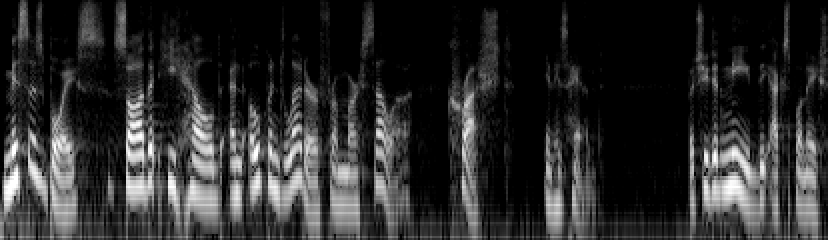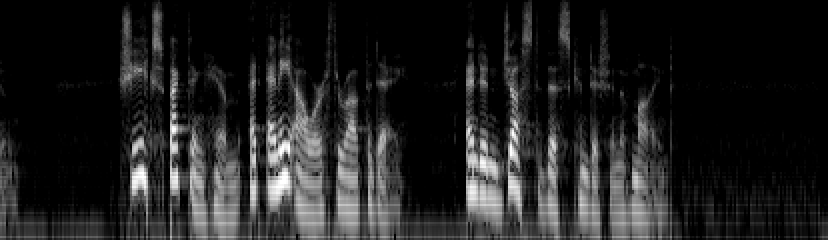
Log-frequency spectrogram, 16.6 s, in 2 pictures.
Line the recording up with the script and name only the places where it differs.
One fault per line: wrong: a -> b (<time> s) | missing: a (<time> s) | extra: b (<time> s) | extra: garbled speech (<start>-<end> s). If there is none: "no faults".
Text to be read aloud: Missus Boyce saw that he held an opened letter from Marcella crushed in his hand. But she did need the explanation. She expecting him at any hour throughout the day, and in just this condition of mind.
no faults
